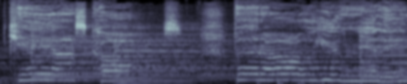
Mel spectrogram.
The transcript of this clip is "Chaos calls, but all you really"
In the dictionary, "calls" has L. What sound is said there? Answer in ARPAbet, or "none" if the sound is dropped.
none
